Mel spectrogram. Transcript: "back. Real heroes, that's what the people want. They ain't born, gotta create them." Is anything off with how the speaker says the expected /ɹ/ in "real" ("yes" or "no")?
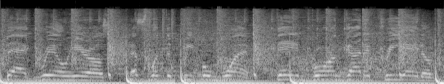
no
